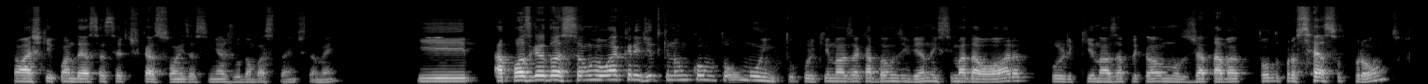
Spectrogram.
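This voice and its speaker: A plain, everyday voice from a man, fairly high in pitch with lively intonation and a moderate pace, on a very clean recording with a silent background. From southern Brazil (Rio Grande do Sul). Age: 30s. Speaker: software developer. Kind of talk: interview.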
